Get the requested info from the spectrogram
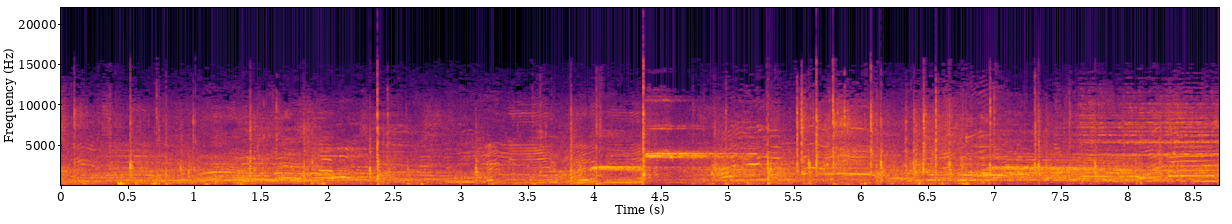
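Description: Children's voices and shouts in a hall with a strong echo, mixed with sharp clicks of plastic hockey sticks and inline-skate wheels on the sports floor.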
